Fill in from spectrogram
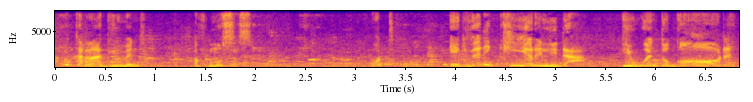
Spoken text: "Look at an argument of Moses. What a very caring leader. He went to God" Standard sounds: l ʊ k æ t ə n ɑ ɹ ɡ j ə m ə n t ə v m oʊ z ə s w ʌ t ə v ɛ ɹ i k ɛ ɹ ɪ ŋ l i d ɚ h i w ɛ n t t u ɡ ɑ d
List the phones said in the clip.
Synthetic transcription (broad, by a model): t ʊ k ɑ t ə n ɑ ɡ j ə m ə n t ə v m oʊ s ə s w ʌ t ə v ɛ ɹ i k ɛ ɹ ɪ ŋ l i d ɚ h i w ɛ n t t u ɡ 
